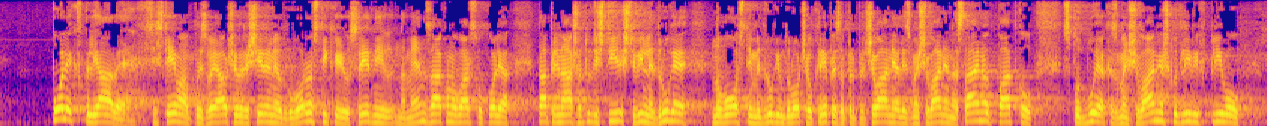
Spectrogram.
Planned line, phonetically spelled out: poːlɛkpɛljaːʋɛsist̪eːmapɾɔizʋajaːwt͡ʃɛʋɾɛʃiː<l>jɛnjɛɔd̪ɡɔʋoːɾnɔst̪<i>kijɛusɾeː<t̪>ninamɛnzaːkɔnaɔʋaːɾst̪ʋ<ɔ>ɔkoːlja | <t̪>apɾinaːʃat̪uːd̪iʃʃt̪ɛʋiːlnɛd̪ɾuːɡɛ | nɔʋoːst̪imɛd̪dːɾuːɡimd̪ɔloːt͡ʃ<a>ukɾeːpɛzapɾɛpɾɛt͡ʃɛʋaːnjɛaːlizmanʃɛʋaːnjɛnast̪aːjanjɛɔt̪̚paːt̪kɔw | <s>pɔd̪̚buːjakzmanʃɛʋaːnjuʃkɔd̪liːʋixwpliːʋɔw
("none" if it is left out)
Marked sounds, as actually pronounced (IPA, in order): ɾ, i, d̪, u, t̪, ɛ, s

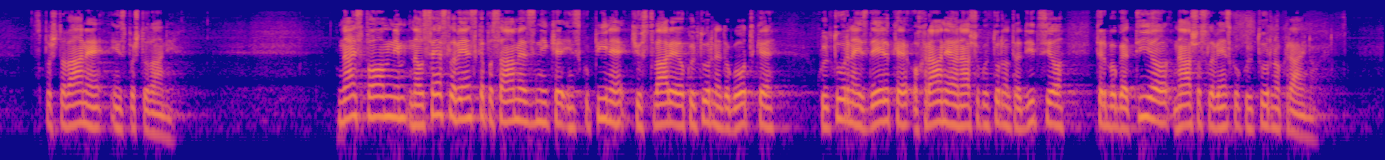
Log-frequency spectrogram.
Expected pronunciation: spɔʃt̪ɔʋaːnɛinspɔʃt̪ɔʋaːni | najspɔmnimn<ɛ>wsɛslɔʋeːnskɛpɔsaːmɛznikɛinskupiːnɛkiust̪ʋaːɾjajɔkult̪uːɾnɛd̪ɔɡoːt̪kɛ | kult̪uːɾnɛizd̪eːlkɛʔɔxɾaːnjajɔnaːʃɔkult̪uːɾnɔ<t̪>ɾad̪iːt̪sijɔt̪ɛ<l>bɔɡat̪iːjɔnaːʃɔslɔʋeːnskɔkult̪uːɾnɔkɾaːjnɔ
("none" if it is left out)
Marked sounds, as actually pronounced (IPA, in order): a, t̪, ɾ

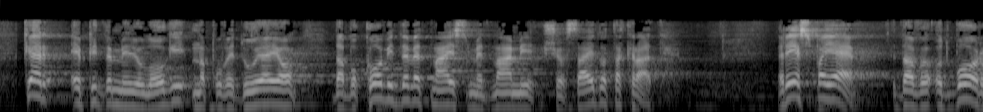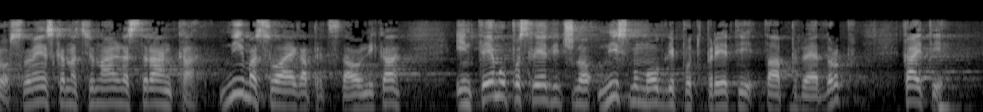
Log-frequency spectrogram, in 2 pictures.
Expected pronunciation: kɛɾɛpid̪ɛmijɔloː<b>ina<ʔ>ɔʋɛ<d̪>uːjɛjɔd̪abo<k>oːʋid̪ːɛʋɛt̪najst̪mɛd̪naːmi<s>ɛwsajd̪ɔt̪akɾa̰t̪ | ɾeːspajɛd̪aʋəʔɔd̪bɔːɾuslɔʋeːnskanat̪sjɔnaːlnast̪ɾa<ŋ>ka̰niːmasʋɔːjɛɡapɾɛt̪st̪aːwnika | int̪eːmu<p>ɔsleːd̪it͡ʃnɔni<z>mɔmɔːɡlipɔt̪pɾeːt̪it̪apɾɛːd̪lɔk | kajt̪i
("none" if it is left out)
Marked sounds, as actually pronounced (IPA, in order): ɡ, p, d̪, k, ʃ, ŋ, p, s

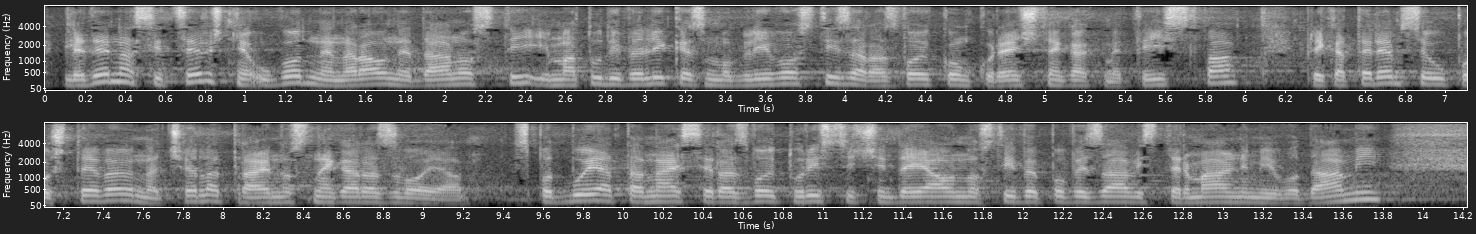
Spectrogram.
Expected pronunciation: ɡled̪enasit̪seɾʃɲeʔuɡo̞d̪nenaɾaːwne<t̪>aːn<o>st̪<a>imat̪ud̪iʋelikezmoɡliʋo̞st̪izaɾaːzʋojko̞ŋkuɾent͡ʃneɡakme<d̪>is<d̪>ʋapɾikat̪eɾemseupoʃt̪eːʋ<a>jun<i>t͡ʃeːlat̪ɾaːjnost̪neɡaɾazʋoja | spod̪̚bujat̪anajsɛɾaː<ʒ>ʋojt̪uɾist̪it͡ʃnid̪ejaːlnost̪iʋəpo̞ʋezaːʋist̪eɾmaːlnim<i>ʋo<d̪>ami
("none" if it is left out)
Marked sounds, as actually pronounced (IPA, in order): d̪, o, i, t̪, t̪, a, a, z, i, d̪

